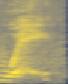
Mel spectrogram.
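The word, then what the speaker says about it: Ouai: much for correcting me I think I pronounced it we w i i pronounced it very wrong apparently in French you pronounce it way I hope I'm still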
